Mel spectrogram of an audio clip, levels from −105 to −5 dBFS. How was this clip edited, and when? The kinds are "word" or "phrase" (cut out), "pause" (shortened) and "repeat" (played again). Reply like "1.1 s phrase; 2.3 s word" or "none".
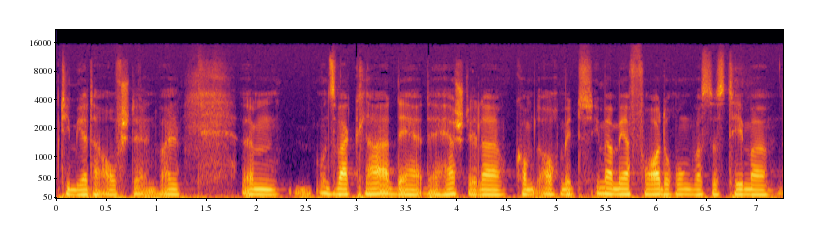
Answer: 5.3 s word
